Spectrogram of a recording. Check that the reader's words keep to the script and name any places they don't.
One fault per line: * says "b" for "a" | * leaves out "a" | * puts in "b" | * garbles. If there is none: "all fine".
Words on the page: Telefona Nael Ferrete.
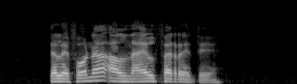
* puts in "al"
